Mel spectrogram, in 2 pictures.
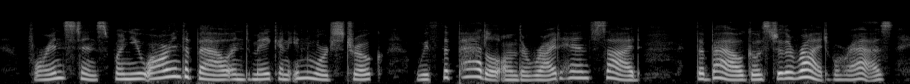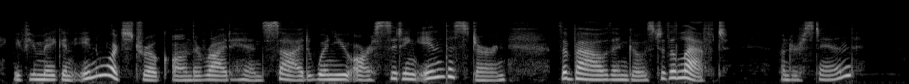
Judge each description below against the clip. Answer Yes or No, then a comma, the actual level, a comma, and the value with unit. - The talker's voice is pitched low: No, high, 230 Hz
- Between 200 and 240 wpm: No, average, 180 wpm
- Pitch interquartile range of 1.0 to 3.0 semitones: No, average, 4.7 semitones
